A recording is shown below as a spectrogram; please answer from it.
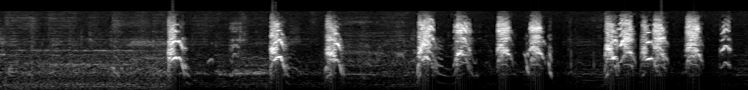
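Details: Two Pomeranian puppies newly finding their voices, yapping at one another: after a murmur of background noise, short shrill yips come in irregular bursts, some in quick pairs.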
